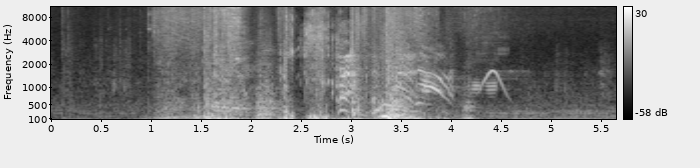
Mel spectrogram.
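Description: A lightsaber swings and crackles in a fierce fight.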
